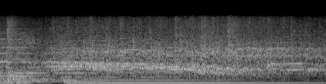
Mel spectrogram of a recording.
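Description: Studio audience applause welcoming the host of the TV quiz show Blockbusters, a dense, steady wash of clapping that holds at an even, loud level for about three seconds without voices.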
